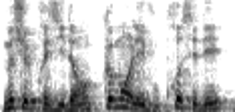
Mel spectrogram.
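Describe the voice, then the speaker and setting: A man's voice: on the high side, lively intonation, brisk, darkish tone. A man presenting a legal news review, explaining points in an emphatic, didactic way with conversational asides. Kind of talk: brisk explanatory commentary with interview questions.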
